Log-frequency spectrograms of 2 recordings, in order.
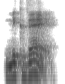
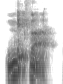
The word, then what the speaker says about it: mikveh: The word for the gathering of the waters, used twice, is the word mikveh, sometimes pronounced mikveh in American Jewish parlance.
